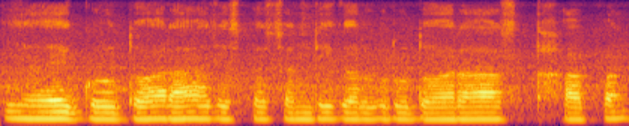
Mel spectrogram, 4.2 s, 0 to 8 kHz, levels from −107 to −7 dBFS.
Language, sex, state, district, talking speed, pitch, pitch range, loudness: Hindi, male, Chandigarh, Chandigarh, 145 wpm, 115 Hz, 110-120 Hz, -17 LUFS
